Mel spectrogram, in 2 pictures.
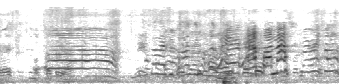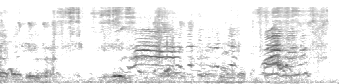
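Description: Children's voices shouting and calling out while playing, with one long, steady, high call about a second in and a busier burst of overlapping voices around the middle. A brief low thump comes about three and a half seconds in.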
